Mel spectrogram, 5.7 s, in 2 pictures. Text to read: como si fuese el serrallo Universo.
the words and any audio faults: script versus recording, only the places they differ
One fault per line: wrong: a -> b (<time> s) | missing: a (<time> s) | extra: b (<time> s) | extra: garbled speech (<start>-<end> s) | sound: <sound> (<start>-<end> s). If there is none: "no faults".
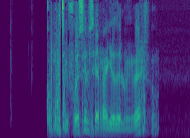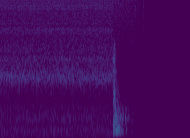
extra: del (1.7 s)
